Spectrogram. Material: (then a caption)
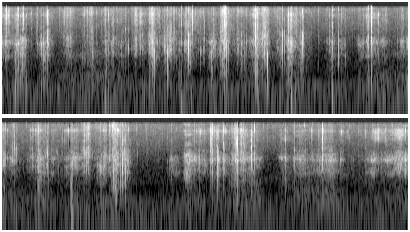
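Nylon. Fingertips in rough nylon exfoliating gloves scratch and rub over the metal mic grille of a handheld Tascam recorder. The result is a dense stream of quick, crunchy fabric-friction crackles with a bright, hissy edge and very little low end, each scrape dying away almost instantly.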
